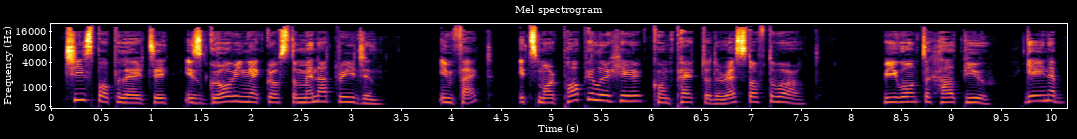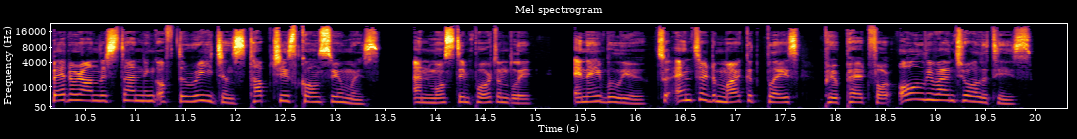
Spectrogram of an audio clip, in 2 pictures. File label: female turkish voice over english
